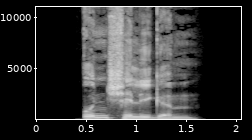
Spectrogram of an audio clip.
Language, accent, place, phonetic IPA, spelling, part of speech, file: German, Germany, Berlin, [ˈʊnˌt͡ʃɪlɪɡəm], unchilligem, adjective, De-unchilligem.ogg
- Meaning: strong dative masculine/neuter singular of unchillig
